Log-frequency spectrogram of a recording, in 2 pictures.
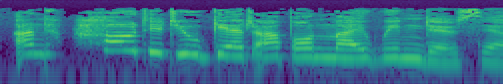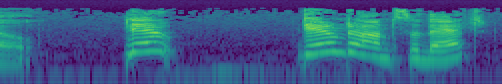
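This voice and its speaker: A regal storybook Queen, played by a woman reader. Her voice sits high and she speaks in clipped, imperious phrases, sharp and commanding, yet poised. The sound is close and dry. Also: very animated, measured pace, dry recording. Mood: composed, curious.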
